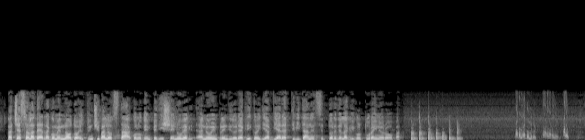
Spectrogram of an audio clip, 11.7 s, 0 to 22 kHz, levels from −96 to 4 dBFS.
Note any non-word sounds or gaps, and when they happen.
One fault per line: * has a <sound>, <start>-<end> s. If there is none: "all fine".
* has a thud, 8.2-9.3 s
* has a chirp, 10.3-11.4 s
